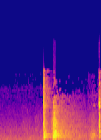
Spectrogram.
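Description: Sharp knocks from a layback wheel caster being handled: two clacks about a quarter second apart about a second in, then a third near the end.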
